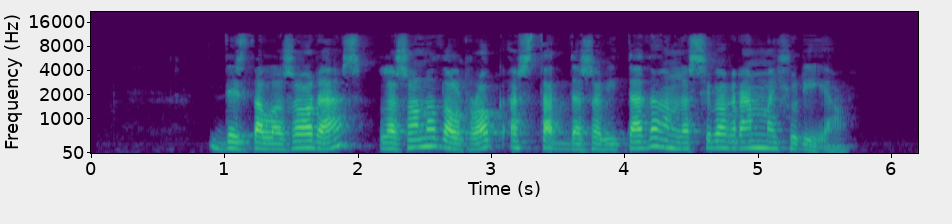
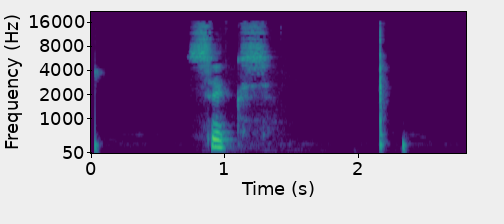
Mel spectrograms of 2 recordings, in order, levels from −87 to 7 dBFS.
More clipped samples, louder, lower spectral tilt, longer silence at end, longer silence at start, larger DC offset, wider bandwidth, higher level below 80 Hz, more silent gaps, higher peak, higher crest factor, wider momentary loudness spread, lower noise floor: neither; first, -23 LUFS vs -30 LUFS; first, -4 dB/octave vs -2.5 dB/octave; about the same, 0.55 s vs 0.6 s; first, 0.9 s vs 0.05 s; neither; second, 11.5 kHz vs 16.5 kHz; first, -68 dBFS vs -82 dBFS; neither; first, -6 dBFS vs -10 dBFS; second, 18 dB vs 24 dB; second, 11 LU vs 25 LU; second, -71 dBFS vs -82 dBFS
